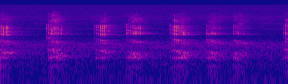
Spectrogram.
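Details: Fallow deer in the rutting season in the New Forest, Hampshire, England: a series of about seven deep, burping groans, each rough and throaty, repeated roughly every second at a steady pace.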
